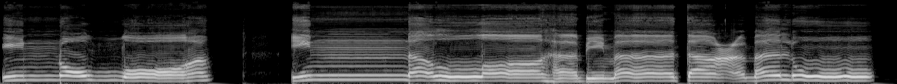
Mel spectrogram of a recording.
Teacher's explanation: Lam kalimah Allah ni kena tebal.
